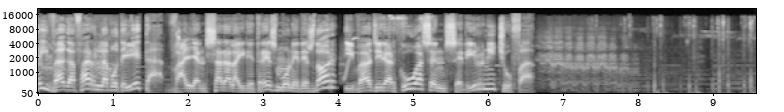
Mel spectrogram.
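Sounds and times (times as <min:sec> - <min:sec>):
speech: 0:00.0 - 0:07.6
horse galloping hooves: 0:06.8 - 0:09.5.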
